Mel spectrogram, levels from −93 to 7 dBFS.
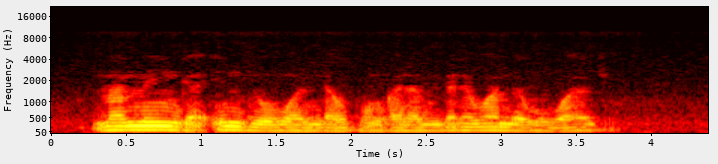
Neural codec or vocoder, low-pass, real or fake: none; 9.9 kHz; real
